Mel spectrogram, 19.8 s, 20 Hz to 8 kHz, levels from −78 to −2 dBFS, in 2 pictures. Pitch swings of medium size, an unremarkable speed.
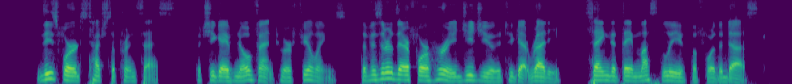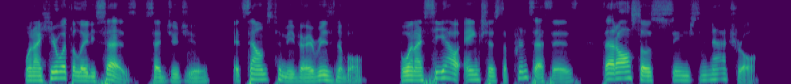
Yes: average, 4.0 semitones; average, 175 wpm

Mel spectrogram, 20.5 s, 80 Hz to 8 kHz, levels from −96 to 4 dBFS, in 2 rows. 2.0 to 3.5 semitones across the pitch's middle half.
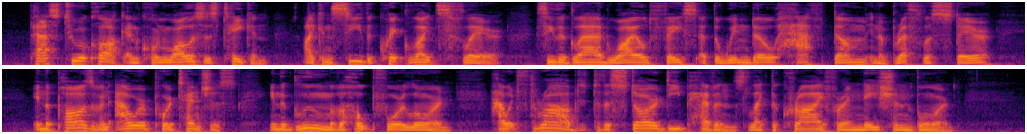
Yes: average, 2.8 semitones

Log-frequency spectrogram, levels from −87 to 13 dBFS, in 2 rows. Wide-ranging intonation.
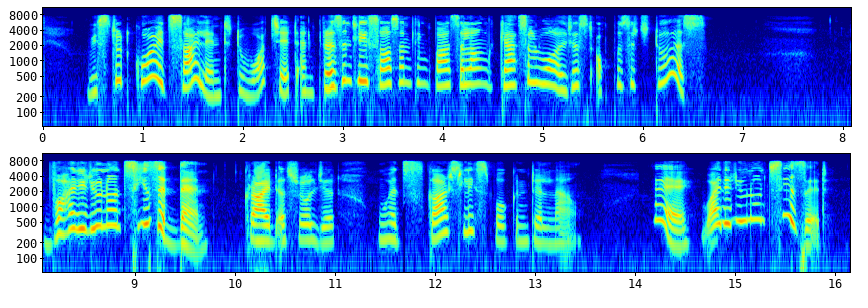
Yes: wide, 8.8 semitones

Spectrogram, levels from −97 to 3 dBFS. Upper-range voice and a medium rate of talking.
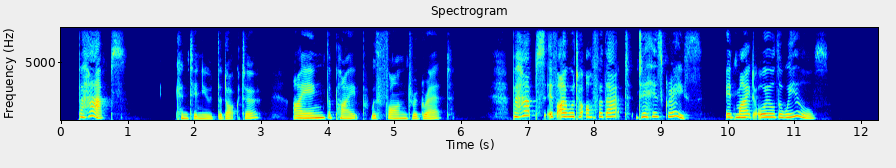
No: high, 240 Hz; slow, 120 wpm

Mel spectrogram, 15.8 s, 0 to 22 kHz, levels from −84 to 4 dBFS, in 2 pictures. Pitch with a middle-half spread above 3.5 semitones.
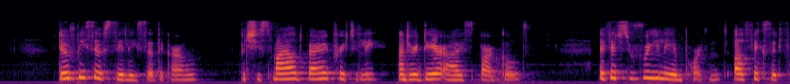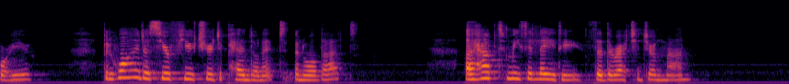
No: average, 3.2 semitones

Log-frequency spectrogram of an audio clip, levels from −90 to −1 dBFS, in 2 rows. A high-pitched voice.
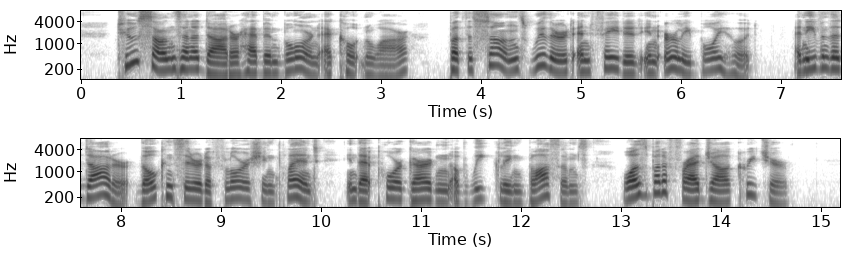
No: medium, 170 Hz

